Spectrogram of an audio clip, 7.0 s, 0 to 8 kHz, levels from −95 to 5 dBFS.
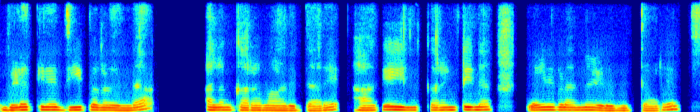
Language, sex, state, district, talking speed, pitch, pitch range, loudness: Kannada, female, Karnataka, Bangalore, 95 wpm, 180 Hz, 165-195 Hz, -15 LUFS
